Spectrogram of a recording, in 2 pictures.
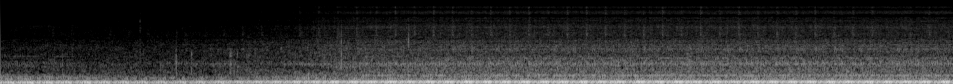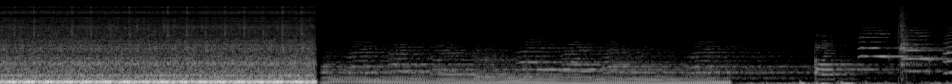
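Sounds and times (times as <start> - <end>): car engine idling: 0.0 - 12.7
fast engine ticking: 0.0 - 12.7.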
